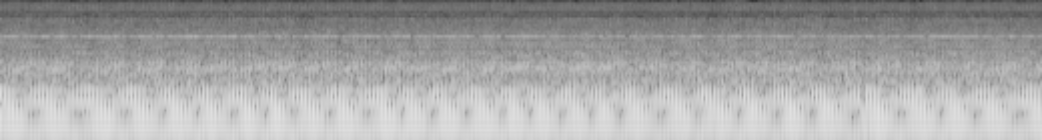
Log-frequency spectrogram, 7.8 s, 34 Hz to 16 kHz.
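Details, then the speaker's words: New A-iPower SUA1500i 1500 W gas inverter generator, just started and warming up with no load: a soft, very quiet, steady hum at constant idle speed with no misses or knocks. "God, this thing is super quiet. It doesn't have a load on it though."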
